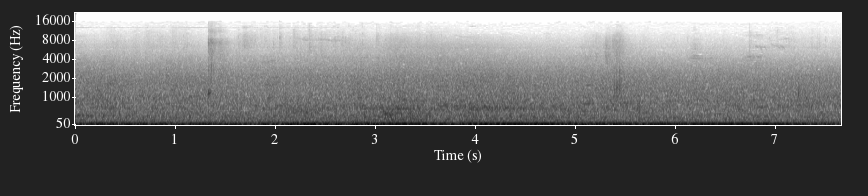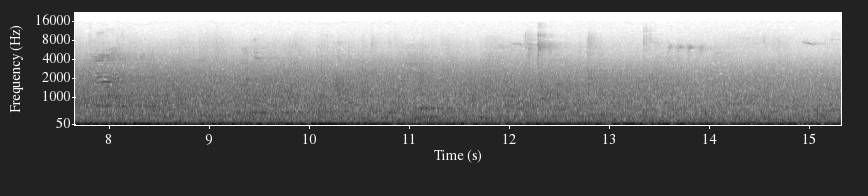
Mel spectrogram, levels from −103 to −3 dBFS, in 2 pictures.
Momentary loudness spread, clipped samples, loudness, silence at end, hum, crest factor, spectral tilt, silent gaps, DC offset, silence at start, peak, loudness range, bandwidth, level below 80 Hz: 9 LU; under 0.1%; -22 LUFS; 0 s; none; 14 dB; -8.5 dB/octave; none; under 0.1%; 0 s; -2 dBFS; 7 LU; 4.2 kHz; -16 dBFS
